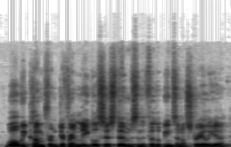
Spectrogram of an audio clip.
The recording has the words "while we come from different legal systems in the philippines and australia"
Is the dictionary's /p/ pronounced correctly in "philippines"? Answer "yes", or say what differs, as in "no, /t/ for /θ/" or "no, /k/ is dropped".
yes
